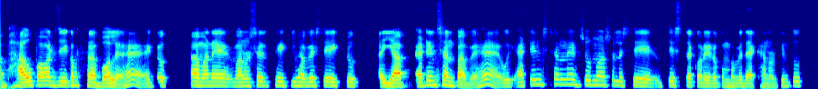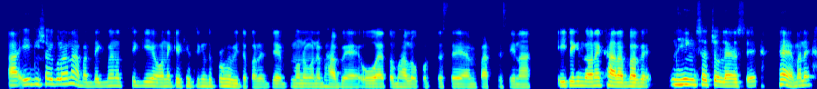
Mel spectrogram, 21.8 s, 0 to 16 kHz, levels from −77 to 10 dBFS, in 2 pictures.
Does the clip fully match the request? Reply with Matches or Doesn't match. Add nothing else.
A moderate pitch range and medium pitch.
Matches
